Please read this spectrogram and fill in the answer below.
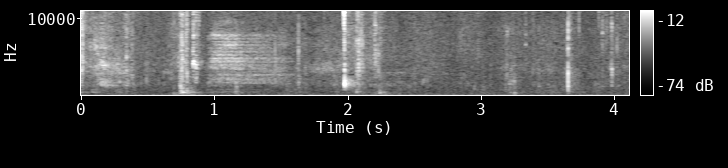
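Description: Pages of a large colouring book being turned by hand: a soft papery swish about a second in and a few light flaps and taps of the pages.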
